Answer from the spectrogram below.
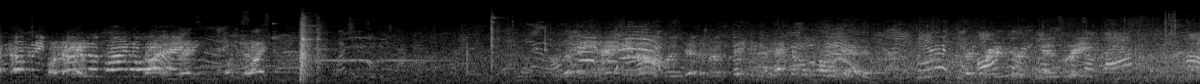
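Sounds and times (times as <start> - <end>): metal gate clang: 2.9 - 3.4.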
